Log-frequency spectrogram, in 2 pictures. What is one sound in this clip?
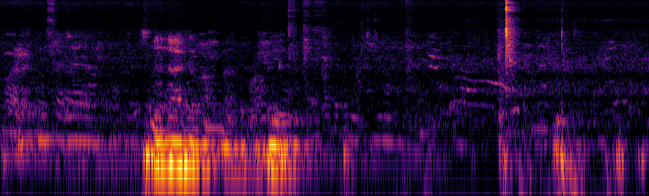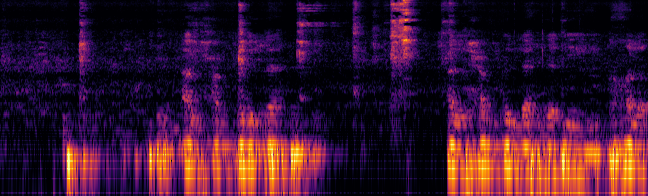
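An elderly man sings through a microphone over a loudspeaker.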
